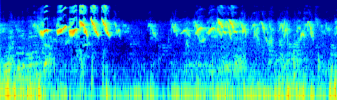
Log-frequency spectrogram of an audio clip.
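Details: Mutant double-collared seedeater in song training: two bursts of rapid, high, sharp chirping notes, the second after a short pause, with faint low background noise.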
